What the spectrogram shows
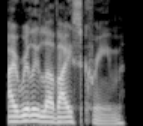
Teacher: the word love is stressed, giving the sentence its energy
